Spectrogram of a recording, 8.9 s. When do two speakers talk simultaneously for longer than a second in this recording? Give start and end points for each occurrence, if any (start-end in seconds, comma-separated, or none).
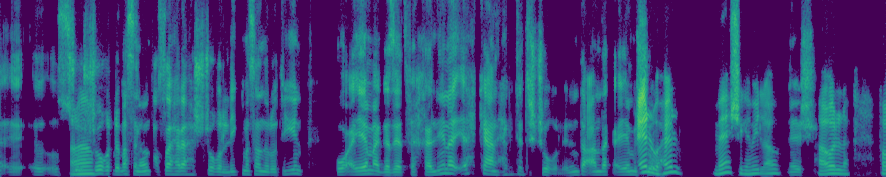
none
